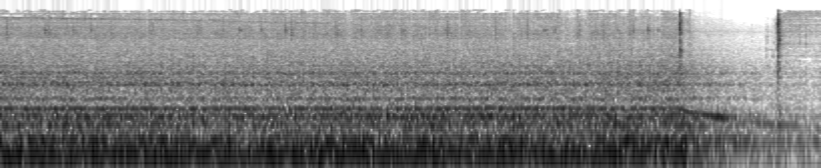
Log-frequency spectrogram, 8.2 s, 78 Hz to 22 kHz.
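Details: Samsung gas dryer that shuts off about 45 seconds after starting: a steady low motor hum winds down and stops, followed by a sharp click. The drive motor was bad; replacing it fixed the dryer.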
